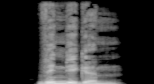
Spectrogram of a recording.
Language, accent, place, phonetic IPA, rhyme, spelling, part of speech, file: German, Germany, Berlin, [ˈvɪndɪɡəm], -ɪndɪɡəm, windigem, adjective, De-windigem.ogg
- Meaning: strong dative masculine/neuter singular of windig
